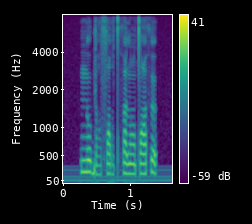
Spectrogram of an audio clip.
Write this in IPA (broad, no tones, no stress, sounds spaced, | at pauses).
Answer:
n o ɡ j e̤ sˤ ɨ ɾ ə̤ tˤ θ ɨ l õ tˤ e θ ɵ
